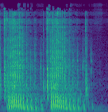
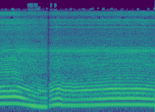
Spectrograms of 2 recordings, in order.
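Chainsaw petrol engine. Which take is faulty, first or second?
first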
